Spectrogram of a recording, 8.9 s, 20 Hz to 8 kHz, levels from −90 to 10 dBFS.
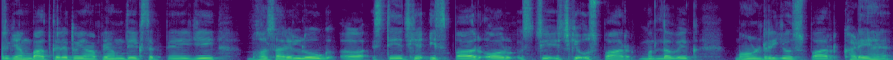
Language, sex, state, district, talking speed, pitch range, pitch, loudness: Hindi, male, Chhattisgarh, Raigarh, 195 wpm, 140-155 Hz, 150 Hz, -28 LUFS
